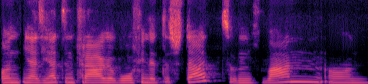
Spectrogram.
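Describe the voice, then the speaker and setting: Fairly slow pace from a woman with an Estonian accent, a dark, mellow tone and ordinary pitch variation. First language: Estonian (speaking German). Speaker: choir conductor. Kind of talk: interview. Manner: hesitant, with fillers.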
